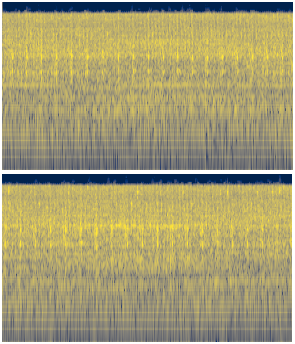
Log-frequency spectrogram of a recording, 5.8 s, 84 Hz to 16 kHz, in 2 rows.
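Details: Lada Priora with 21126 engine at idle: sharp, steady, even metallic tapping about three per second; clear knock from inside the engine at idle.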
